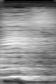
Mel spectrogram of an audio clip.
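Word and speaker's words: his: मात्रा लगी ही, और एस का साउंड यहाँ पर ज निकलता है, तो ये हो गया हिज।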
